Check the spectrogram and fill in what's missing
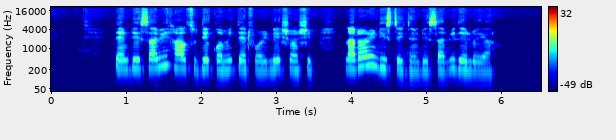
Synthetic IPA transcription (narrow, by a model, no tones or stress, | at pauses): d̥ɛ̃mdesaviɦawtudekɔmitɛdfɔɹileʃɔ̃nʃip̚ | nadɔɹĩndisted͡ʒdɛ̃mdesavidelɔja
